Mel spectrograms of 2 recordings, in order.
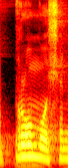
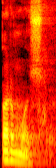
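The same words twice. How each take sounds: First: प्रमोशन with a full "pro" start; wrong pronunciation. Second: प्रमोशन starting with "per"; correct pronunciation. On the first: Teacher telling learners not to say it so, wrong pronunciation. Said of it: "नहीं बोलेंगे". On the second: Teacher giving the right form once more, correct pronunciation. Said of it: "इसको पढ़ेंगे". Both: Shown as a demonstration.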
